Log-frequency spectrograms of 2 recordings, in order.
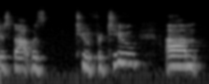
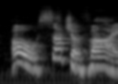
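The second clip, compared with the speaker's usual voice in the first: dry, insincere, slow sarcastic drawl. Describing aliens who try to enslave the Toons: sarcastic. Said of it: "I say sarcastically".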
